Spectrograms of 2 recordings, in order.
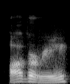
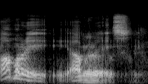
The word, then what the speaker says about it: Aubrey: The professor Aubbery. Now you're adding an additional syllable. Why not make it fancy now? I am Aubbery. Pink Aubrey.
